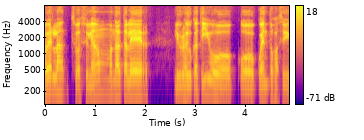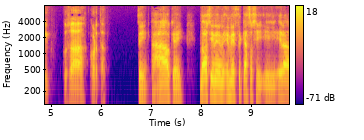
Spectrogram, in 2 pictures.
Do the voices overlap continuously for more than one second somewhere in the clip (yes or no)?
no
